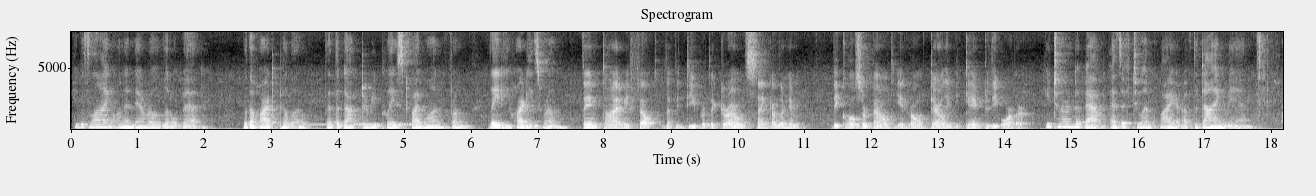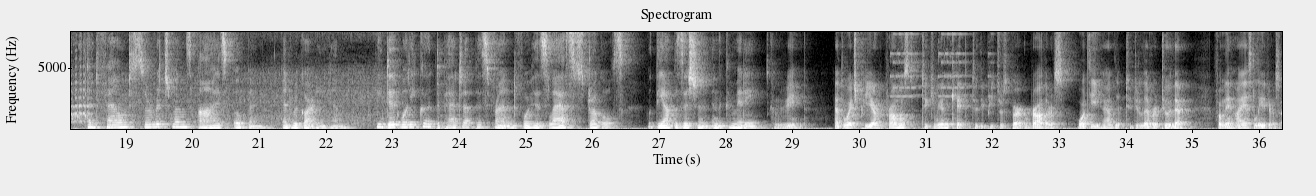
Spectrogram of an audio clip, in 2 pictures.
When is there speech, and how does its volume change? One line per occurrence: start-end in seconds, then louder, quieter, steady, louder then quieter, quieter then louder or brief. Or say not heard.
0.1-36.3 steady.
